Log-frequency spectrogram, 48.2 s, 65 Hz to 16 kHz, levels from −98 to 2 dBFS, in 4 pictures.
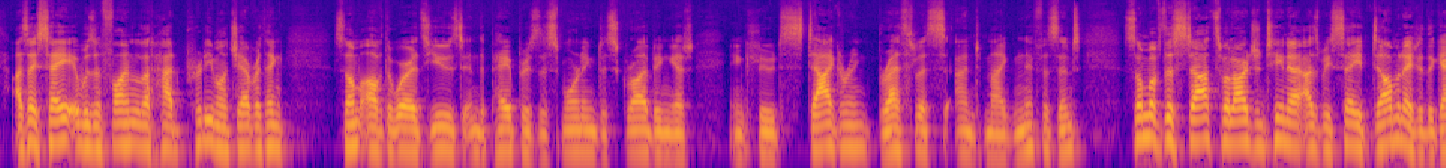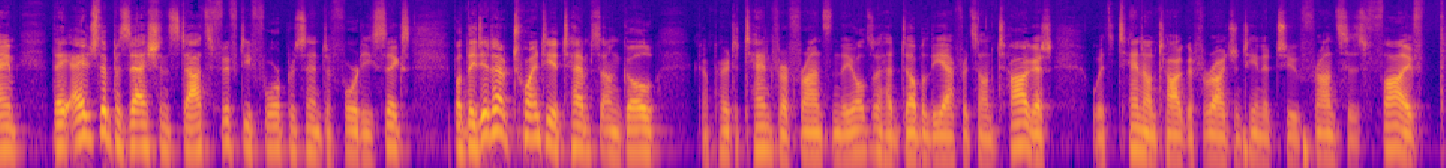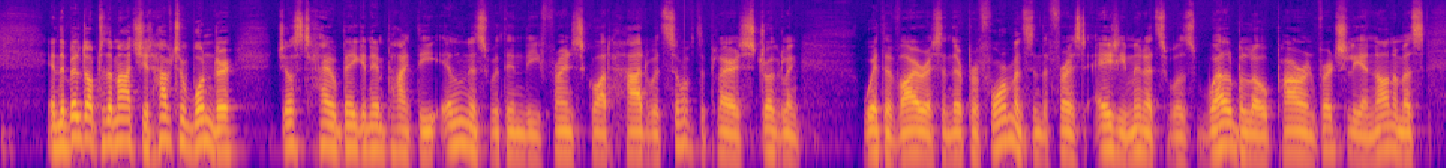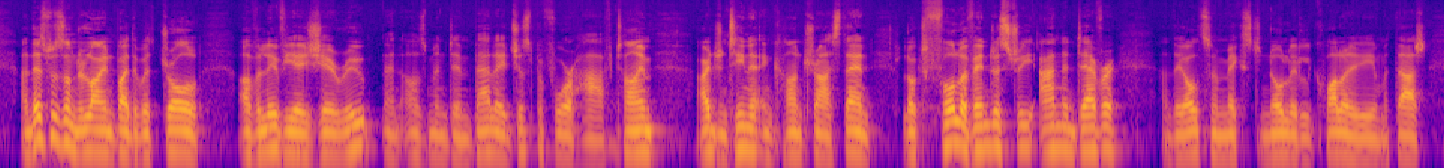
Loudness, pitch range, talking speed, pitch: -22 LUFS, 105-130 Hz, 205 wpm, 115 Hz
